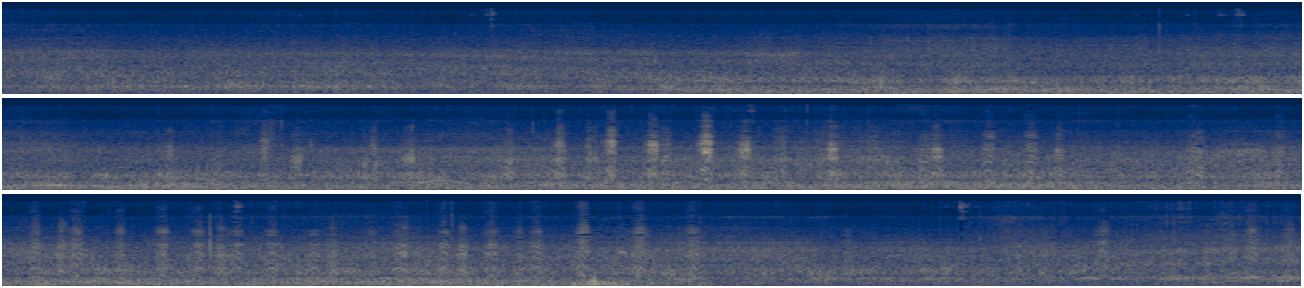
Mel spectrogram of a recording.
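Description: Waterbirds at a pond, ducks and gulls, calling over a steady outdoor background noise. The calls come thick and fast in the middle, as short sharp sounds several times a second.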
